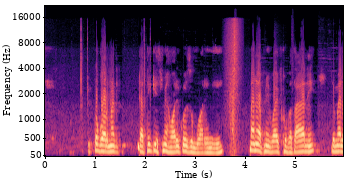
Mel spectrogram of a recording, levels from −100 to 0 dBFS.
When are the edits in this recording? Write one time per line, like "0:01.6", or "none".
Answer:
0:03.8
